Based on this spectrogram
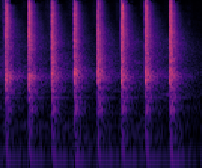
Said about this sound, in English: She's banging her shoes so that they are quiet. Extra energy release.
